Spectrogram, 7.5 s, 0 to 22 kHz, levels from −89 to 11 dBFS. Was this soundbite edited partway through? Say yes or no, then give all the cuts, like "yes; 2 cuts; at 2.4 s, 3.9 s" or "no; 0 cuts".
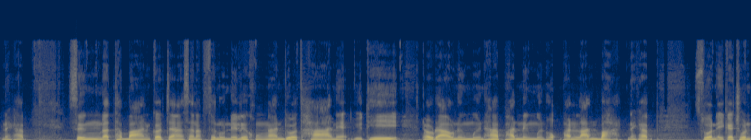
no; 0 cuts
